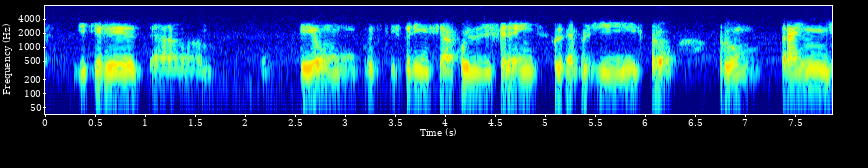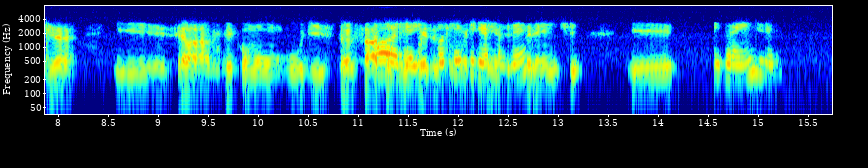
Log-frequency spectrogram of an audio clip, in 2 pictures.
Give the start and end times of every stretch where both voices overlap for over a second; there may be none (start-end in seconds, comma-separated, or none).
11.2-12.7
